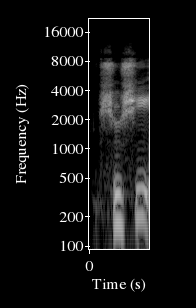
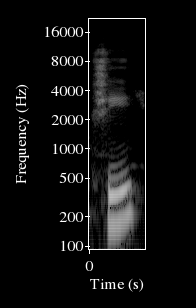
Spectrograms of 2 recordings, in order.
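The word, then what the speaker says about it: し: second है कारो जिसमें है का की कु के के को सा रो में है सा और ध्यान रखना यहां पे शी होता है ठीक है सा शी सु से सो ता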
